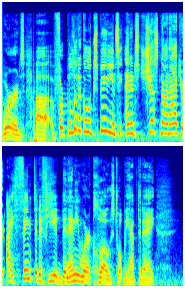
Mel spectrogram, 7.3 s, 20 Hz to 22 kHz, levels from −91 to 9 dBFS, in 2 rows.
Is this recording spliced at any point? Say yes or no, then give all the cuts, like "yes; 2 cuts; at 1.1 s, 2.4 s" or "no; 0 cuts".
yes; 1 cut; at 3.6 s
